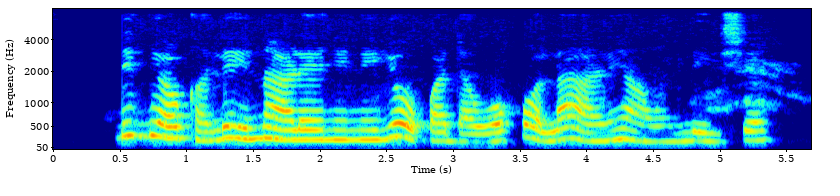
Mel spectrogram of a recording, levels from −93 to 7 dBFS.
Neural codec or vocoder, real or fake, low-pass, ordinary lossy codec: none; real; 7.2 kHz; none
